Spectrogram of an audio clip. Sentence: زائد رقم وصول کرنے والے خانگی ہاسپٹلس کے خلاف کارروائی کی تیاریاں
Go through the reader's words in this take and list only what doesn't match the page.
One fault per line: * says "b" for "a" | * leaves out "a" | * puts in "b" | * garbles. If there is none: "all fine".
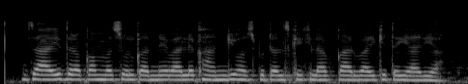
all fine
